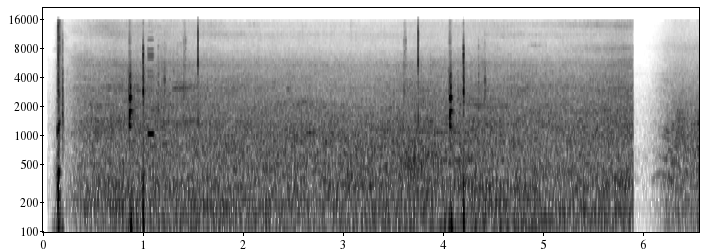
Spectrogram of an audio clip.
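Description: Steady road traffic noise, with a motor scooter passing close by. A few sharp clicks stand out, and the sound cuts off suddenly near the end.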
